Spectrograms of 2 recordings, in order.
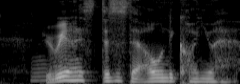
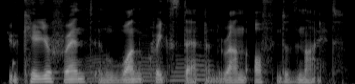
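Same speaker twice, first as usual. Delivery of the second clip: usual speaking voice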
